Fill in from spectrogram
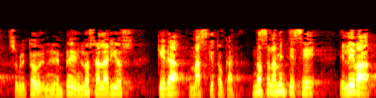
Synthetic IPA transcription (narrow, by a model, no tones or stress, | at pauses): so̞βɾe̞t̪o̞ðoenele̞mple̞oenlo̞sːalaɾjo̞s | ke̞ðamaske̞t̪o̞kaɾno̞so̞lament̪e̞seː | le̞β̞a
